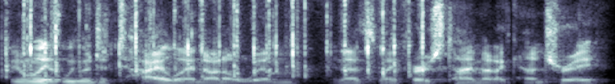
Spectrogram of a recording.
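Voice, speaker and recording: A man's voice: low-pitched, fast, very noisy. A young man on a podcast telling stories about himself, rambling with many fillers and poking fun at himself. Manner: rambling, lots of likes and dudes, self-mocking. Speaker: podcast co-host. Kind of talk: casual storytelling chat.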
